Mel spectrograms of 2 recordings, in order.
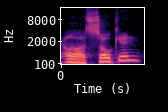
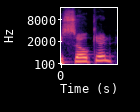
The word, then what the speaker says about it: Soken: Fantasy in general, but Final Fantasy 16, Masayoshi Soken, yeah, that's how you pronounce it. Masayoshi Soken, he was cooking in the lab when he was making that music.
